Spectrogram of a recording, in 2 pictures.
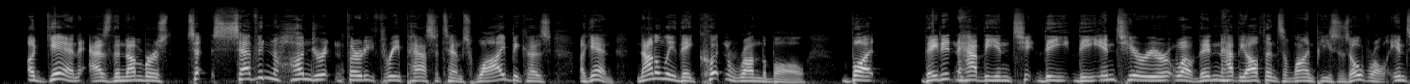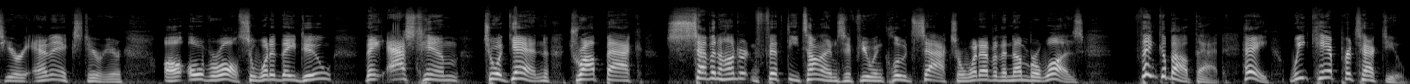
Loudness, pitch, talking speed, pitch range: -20 LUFS, 190 Hz, 150 wpm, 165-225 Hz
